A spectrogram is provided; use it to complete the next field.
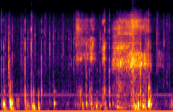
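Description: A man types on a keyboard: rapid, irregular clicking of keys, a steady flurry of light taps with a faint hum and a brief swell of hiss in the middle.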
